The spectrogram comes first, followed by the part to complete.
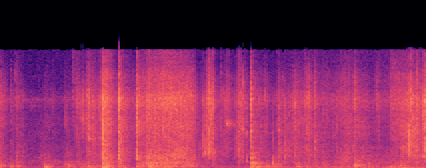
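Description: Cardboard box being torn and pulled open by hand: irregular crackling and scraping of cardboard flaps, with one longer rasp about a second in.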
